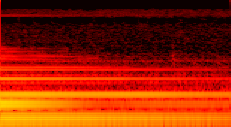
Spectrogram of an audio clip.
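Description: An acoustic guitar's open A string is plucked once and rings out with a sustained low tone that decays slowly, alone with no talk.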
